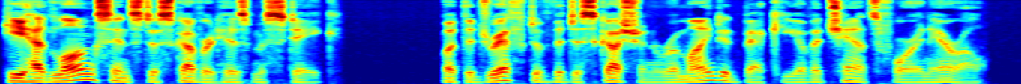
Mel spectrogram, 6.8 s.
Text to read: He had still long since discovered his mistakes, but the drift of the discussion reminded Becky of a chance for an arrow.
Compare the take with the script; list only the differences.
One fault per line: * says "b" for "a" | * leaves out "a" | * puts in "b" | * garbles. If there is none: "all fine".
* leaves out "still"
* says "mistake" for "mistakes"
